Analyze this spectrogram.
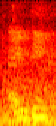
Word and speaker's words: anything: And the pronunciation of TH sound. Anything. And remember, the ing sound is always ing.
